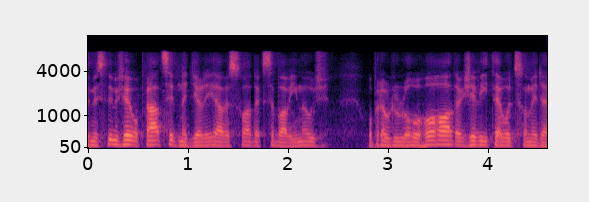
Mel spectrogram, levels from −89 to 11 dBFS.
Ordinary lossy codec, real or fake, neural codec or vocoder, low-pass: MP3, 48 kbps; fake; codec, 16 kHz, 0.7 kbps, FocalCodec; 7.2 kHz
